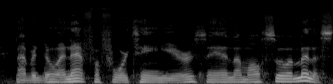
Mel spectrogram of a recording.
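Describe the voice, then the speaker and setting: On a very clean recording with a silent background, a man speaks in a plain, everyday voice. His pitch is medium, with ordinary variation, at a moderate pace. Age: 60s. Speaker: retired banker and business speaker. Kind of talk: conference talk. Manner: casual and conversational.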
